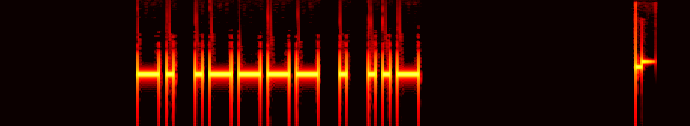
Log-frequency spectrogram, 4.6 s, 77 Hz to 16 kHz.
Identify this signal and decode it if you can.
Morse code, heard as a keyed tone, about 25 wpm, 700 Hz. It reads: N1EU
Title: NA SOTA Chaser Callsigns 25wpm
